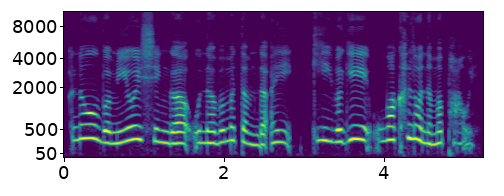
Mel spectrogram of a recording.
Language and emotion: Manipuri, fearful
